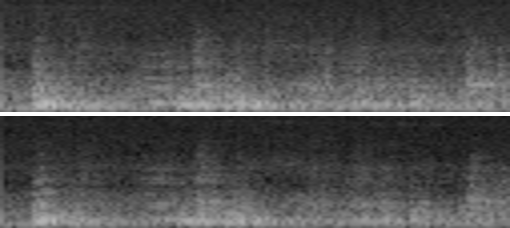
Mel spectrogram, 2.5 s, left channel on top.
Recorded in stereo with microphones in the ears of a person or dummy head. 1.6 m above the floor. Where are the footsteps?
55° left (ahead or behind), 5 m; by 2.6 s 50° left (ahead or behind), 6 m.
